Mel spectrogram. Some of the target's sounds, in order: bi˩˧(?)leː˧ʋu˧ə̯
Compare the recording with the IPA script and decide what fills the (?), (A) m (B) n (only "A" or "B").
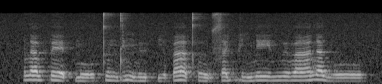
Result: B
